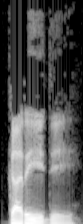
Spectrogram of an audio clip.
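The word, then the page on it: Caridi: italiano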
